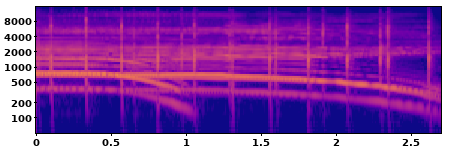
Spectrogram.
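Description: A group claps in loose, uneven bursts to welcome a guest while voices whoop and cheer over it, long hollering shouts sliding downward in pitch, loud and steady throughout.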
